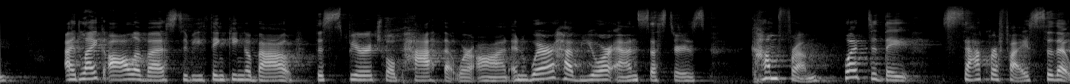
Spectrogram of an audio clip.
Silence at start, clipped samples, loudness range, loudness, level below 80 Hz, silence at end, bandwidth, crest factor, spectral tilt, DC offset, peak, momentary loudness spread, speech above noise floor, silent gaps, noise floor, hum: 0 s; under 0.1%; 3 LU; -24 LUFS; -68 dBFS; 0 s; 16 kHz; 18 dB; -4 dB/octave; under 0.1%; -6 dBFS; 10 LU; 33 dB; none; -56 dBFS; none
